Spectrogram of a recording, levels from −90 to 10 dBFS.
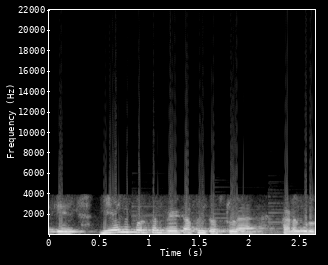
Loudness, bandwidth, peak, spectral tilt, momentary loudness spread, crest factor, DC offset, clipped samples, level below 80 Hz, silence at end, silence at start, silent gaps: -10 LUFS; 4.1 kHz; 0 dBFS; -11 dB/octave; 5 LU; 8 dB; under 0.1%; 2%; -52 dBFS; 0 s; 0 s; none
